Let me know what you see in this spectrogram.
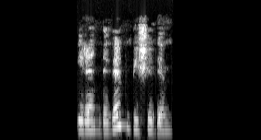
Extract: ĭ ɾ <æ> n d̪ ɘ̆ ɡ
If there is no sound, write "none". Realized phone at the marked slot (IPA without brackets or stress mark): æ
